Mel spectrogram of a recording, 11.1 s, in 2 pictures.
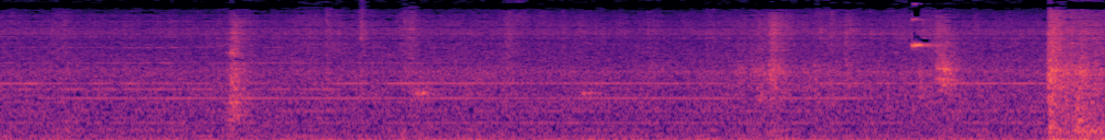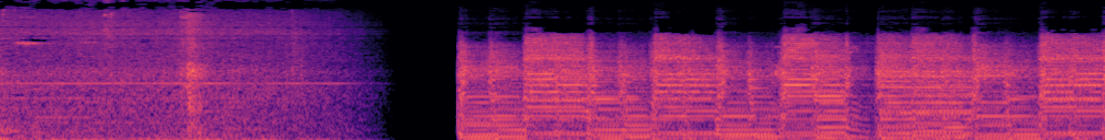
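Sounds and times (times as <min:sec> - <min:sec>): low hum from stopped train: 0:00.0 - 0:07.5
loud clunk: 0:05.2 - 0:07.2.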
